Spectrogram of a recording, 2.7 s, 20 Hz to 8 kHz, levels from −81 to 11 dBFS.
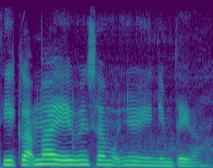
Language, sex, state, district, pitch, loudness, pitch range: Wancho, female, Arunachal Pradesh, Longding, 195 Hz, -16 LUFS, 165-210 Hz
